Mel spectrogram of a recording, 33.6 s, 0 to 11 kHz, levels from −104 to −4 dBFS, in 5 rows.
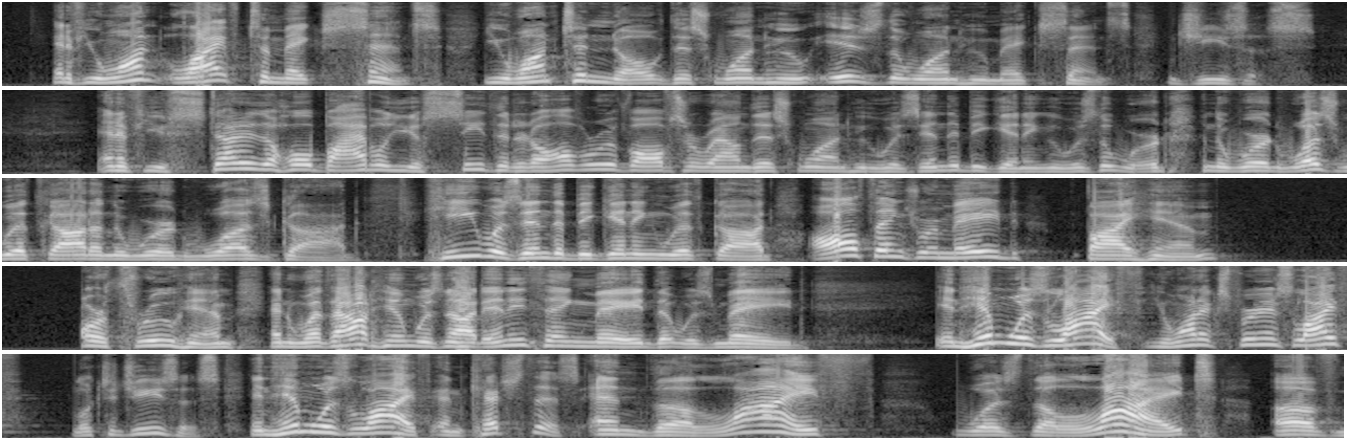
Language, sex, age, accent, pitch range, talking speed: English, male, 50-69, American, 130-195 Hz, 195 wpm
